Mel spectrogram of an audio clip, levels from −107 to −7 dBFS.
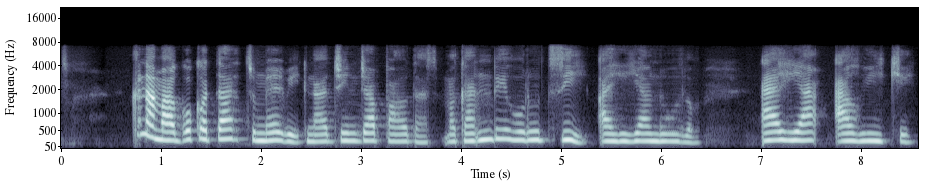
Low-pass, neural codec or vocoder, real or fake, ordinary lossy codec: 7.2 kHz; codec, 16 kHz, 0.8 kbps, ZipCodec; fake; none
